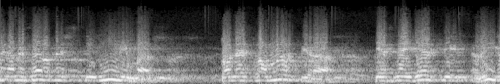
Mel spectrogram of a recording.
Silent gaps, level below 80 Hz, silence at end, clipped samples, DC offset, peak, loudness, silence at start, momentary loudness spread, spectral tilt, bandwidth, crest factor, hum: none; -34 dBFS; 0 s; 2%; under 0.1%; 0 dBFS; -6 LUFS; 0 s; 8 LU; -6.5 dB/octave; 14 kHz; 6 dB; none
